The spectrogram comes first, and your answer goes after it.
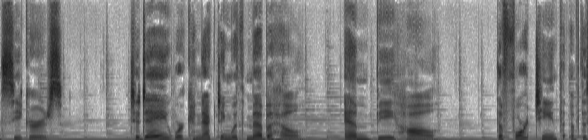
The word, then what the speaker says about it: Mebahel: Name: Mebahel, pronounced Mebahel.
